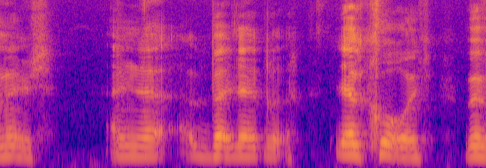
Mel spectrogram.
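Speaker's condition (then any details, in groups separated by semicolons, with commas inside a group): Cerebral palsy; dyskinetic type, hypoxia at birth, affects movement and limbs; speech particularly affected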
